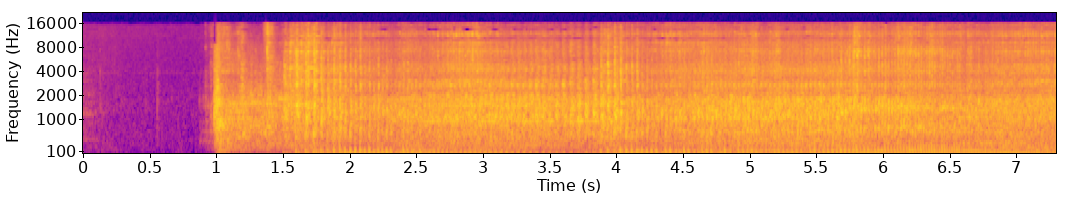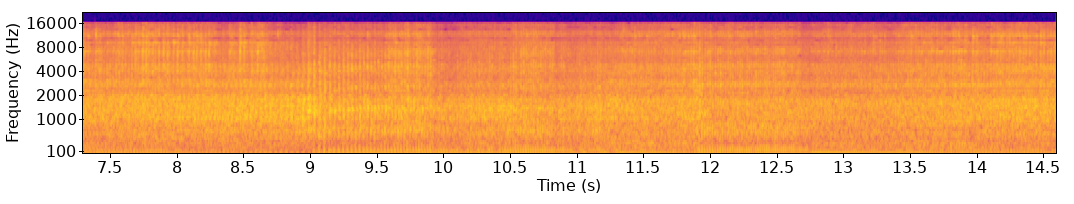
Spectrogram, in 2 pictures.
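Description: A tractor engine starts up and runs with a loud diesel rumble.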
